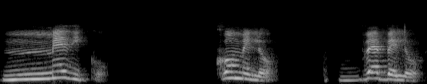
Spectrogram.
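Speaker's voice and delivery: "Médico", "cómelo", "bébelo" separately, first syllable punched; antepenultimate stress. Shown as a demonstration. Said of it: "mayor fuerza de voz en la antepenúltima".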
